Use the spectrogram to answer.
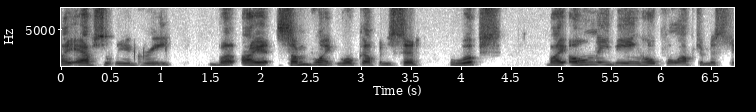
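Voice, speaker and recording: Her tone is dark and mellow as this woman speaks with a dry, close sound and no echo. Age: 80s+. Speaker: retired communication professor. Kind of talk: interview about her life. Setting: video interview, lying with neck on pillow. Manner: halting.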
